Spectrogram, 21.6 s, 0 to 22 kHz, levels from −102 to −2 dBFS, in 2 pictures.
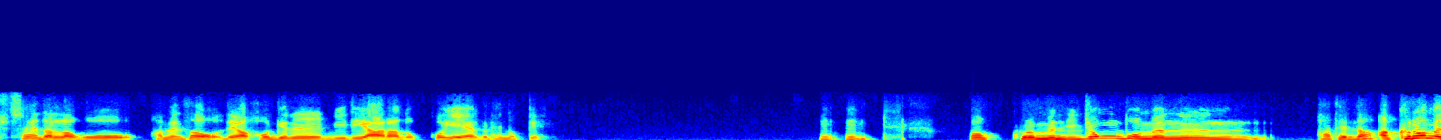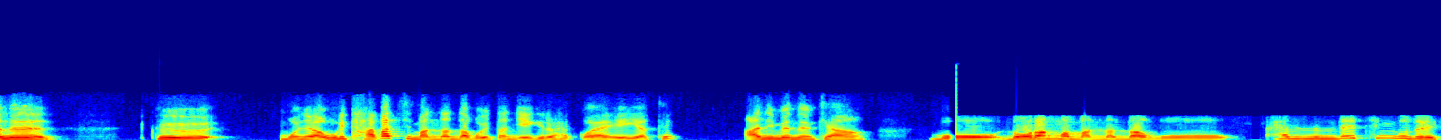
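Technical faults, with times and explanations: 17.91 to 17.97 s, handover gap: the call switched networks and no speech frames arrived for 60 ms, so the sound cuts out abruptly and that audio is lost.
17.97 s to the end, fallback to narrowband: after the handover the call dropped from HD Voice to an older narrowband codec, likely GSM full rate, so everything above 4 kHz disappears and the sound turns duller and rougher.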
